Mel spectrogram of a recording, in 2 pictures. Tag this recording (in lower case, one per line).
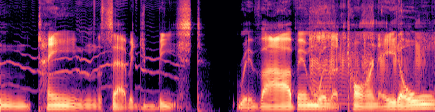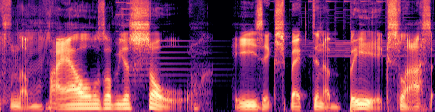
housefly
insect
mosquito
